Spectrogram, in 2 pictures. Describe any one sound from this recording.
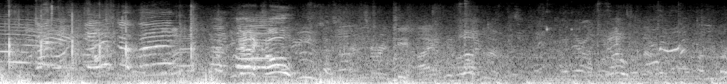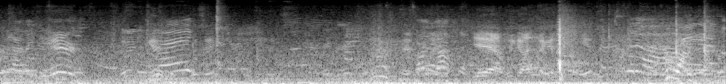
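Young voices shout and cheer outdoors.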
